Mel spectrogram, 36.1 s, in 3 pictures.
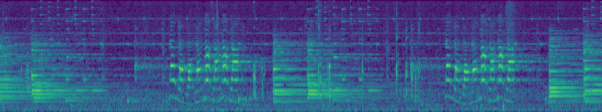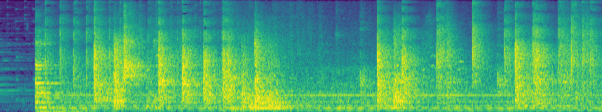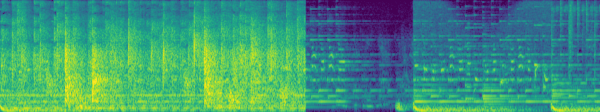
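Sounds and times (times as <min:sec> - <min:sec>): steady low hum: 0:12.8 - 0:30.2
table tennis balls bouncing: 0:12.8 - 0:30.2.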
